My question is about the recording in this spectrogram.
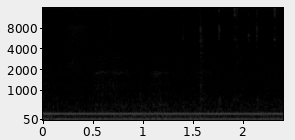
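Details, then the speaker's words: Asus Zenbook laptop left fan running with quiet low hum and light irregular ticking, rattling from a loose, wobbling rotor that cannot be lubricated; fan to be replaced. "so the faulty fan is this one here and you can see that it's like rattling"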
